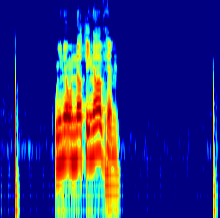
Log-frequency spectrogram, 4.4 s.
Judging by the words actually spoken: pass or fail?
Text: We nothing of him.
fail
